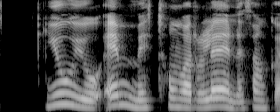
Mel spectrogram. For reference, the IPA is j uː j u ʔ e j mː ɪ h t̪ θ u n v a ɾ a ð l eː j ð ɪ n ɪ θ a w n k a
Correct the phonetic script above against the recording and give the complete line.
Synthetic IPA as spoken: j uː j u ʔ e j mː ɪ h t̪ h u n v a ɾ a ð l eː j ð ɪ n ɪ θ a w ŋ k a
